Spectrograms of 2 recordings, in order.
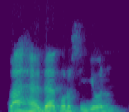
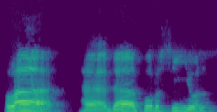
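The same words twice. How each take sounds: First: The words run together without a pause. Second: There is a pause after the first word. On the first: The speaker calls it wrong. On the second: The speaker calls it right. "komanya diperhatikan ya"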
